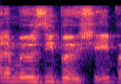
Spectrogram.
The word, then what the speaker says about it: amuse-bouche: So I would like the proper pronunciation of the amuse-bush. – The second one you're killing. So I'm not even 100% positive. It's either amuse or amuse, and then it's bouche. Amuse or amuse-bouche. Amuse-bouche.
